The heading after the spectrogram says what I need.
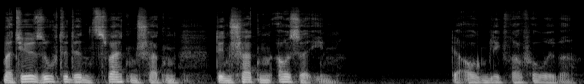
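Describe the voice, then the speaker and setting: A man narrating a literary radio drama in a husky, measured, grave manner. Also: sing-song, a little mellow. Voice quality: deep, husky.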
